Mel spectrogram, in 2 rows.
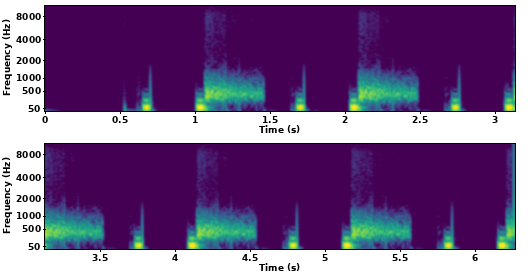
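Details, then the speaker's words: Severe aortic regurgitation: regular heartbeat near 58 per minute with a blowing diastolic decrescendo murmur fading right after each second sound, typically heard along the left sternal border. "Acute aortic regurgitation can occur as a result of trauma, endocarditis, or aortic dissection. Listen once again to the sound of severe aortic regurgitation."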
